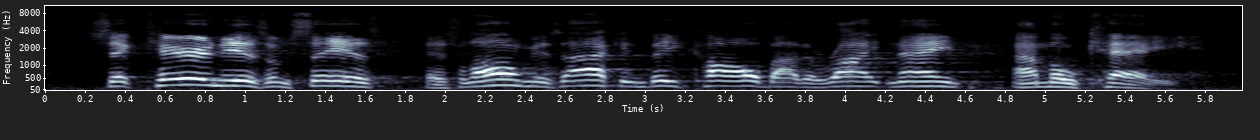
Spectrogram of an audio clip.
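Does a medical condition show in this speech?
No.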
